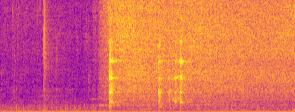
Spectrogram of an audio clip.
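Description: Onions hit hot spiced oil in a home Indian kitchen, setting off a sudden loud sizzle that keeps frying steadily, with a few sharp clinks and stirring scrapes near the start.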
